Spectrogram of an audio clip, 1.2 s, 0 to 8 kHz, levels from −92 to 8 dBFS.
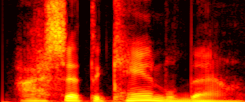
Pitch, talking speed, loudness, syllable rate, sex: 115 Hz, 245 wpm, -19 LUFS, 5.6 syllables/s, male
